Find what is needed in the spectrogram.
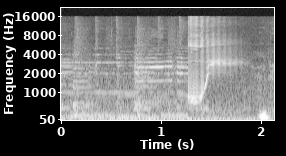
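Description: Quiet background music with light repeating notes, and a short rising whistle-like sound effect about one and a half seconds in.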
